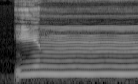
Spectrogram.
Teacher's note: alif lam tidak perlu dibaca atau kita idghamkan, kita masukkan langsung ke lam yang berikutnya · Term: alif lam syamsiyah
